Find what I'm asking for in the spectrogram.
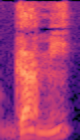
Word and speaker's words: origami: En Japón, el arte de la papiroflexia se conoce como origami. Ori viene del verbo oru, doblar, y kami, en este caso pronunciado gami, significa papel.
